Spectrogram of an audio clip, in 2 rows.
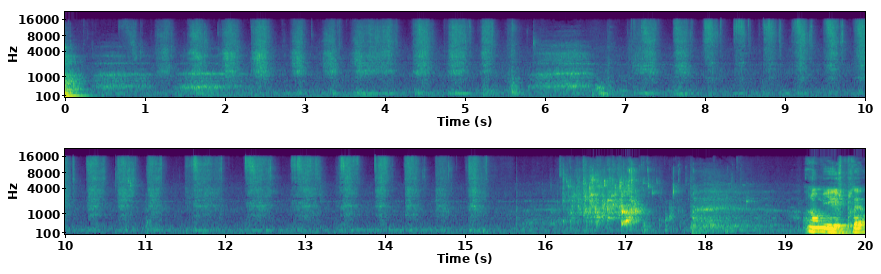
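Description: Rockwell 6S double-edge safety razor on its mildest plate one, with a Wilkinson Sword blade, scraping through lathered three-day stubble in short, quick strokes, about two or three a second.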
